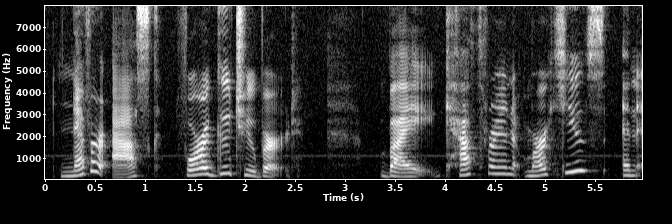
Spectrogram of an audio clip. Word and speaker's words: Goochoo: illustrated by Irvine metel how did you pronounce that again this yeah guu when I first heard her say the name of this book I heard Gucci no not a purse yeah nice simple illustrations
